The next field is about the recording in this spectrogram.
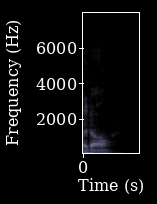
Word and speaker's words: Adol: Adol could now come back and be the guy to save the universe again in the land of East. – I'm sorry. It's pronounced Adol. – Yeah, I know. Adol.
